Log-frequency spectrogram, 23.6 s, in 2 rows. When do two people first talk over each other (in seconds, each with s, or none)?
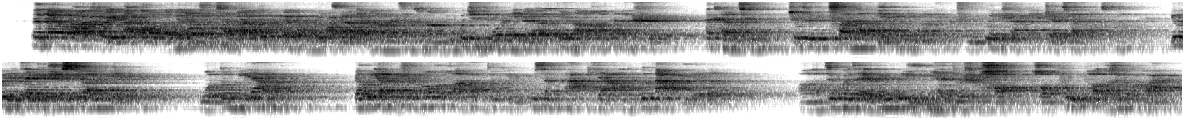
1.7 s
